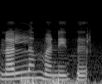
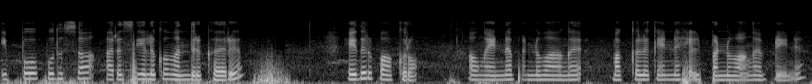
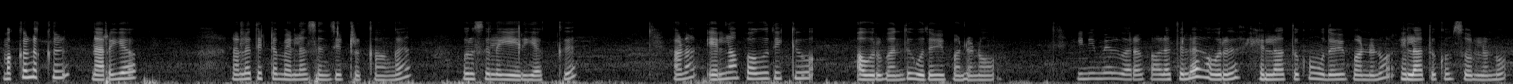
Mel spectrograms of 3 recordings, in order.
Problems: constant background noise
